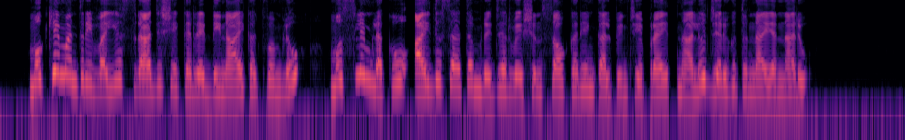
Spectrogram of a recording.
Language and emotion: Telugu, neutral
